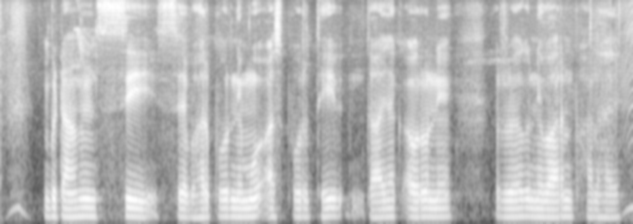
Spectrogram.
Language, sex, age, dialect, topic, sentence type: Magahi, male, 18-24, Southern, agriculture, statement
